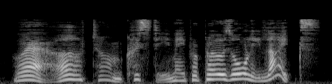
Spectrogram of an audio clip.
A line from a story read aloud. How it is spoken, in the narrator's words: I murmured to Jamie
